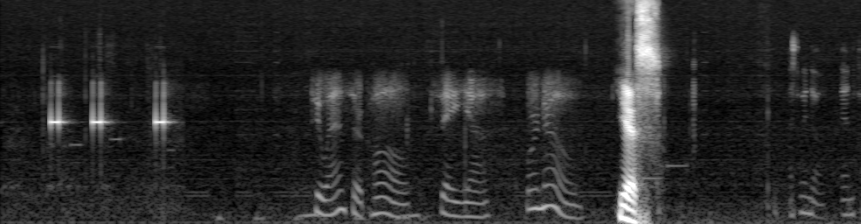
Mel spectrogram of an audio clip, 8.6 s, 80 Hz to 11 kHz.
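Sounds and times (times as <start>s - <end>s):
electronic keypad beeps from a landline phone being dialed: 0.5s - 1.8s
speech: 3.2s - 6.7s, 8.0s - 8.6s.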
